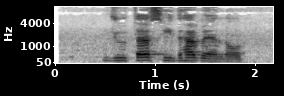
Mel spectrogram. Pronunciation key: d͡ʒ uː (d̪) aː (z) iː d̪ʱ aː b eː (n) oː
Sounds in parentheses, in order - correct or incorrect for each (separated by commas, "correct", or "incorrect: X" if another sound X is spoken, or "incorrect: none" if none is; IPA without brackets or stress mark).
incorrect: t̪, incorrect: s, correct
